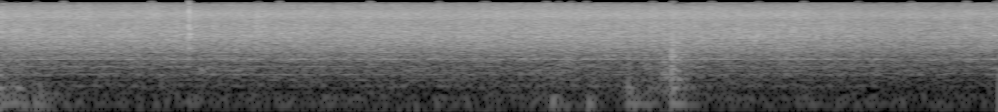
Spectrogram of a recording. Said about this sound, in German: Ja, wie ihr hört, wir sind jetzt im Topf. Jetzt braten wir immer an. Im Schmalz. Schmalz müsst ihr gucken. Ihr könnt da Schweineschmalz nehmen. Putenschmalz, was es da so gibt.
